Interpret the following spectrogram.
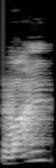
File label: "one", english man, subway announcers; MetrostroiAddon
